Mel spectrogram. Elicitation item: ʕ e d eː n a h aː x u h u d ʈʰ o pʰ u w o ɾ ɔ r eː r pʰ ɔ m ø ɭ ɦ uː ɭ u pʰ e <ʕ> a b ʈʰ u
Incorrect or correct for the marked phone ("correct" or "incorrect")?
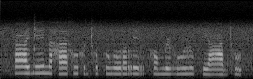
correct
